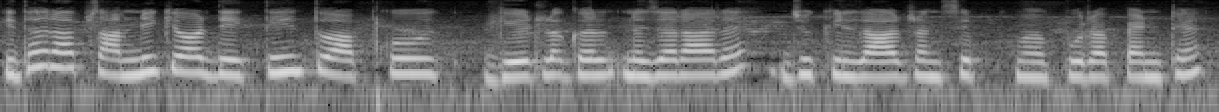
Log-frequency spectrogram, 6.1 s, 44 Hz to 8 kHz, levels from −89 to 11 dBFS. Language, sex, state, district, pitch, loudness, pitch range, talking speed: Hindi, female, Uttar Pradesh, Lucknow, 250 Hz, -14 LUFS, 235-270 Hz, 225 wpm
